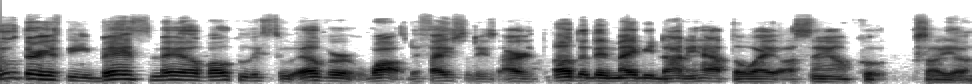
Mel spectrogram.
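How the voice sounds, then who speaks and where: Here a man talks in a Southern US accent, animated in tone. His loudness swings widely, and his pace is moderate. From US South, Alabama. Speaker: R&B singer. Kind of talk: casual chat.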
